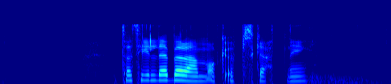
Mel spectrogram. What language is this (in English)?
Swedish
